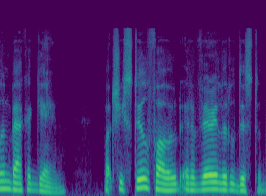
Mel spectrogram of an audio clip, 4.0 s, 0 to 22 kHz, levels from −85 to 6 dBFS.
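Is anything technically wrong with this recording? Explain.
No, nothing in this speech clip is technically wrong. It carries Opus voice compression in its full-band hybrid mode, and the coding leaves only light traces on the sound.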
